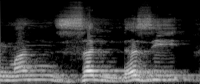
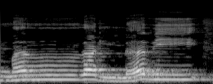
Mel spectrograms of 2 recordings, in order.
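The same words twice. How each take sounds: First: ذا الذی with buzzing z sounds; wrongly hard dhal. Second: ذا الذی with soft th-as-in-this; soft dhal. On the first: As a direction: say zallazi for ذا الذی as a mistake. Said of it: "سختی کے ساتھ نہیں پڑھنا". (ذال کو سخت زے بنا کر) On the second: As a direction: recite من ذا الذی slowly, tongue-soft ذ. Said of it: "اس کو نرم پڑھنا ہے". (ذال نرم، کھینچ کر) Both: Shown as a demonstration.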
